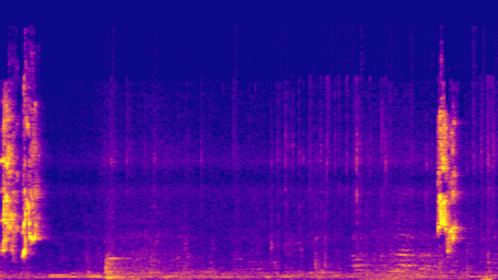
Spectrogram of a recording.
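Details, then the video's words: Morning chirping of a lutino lovebird: a harsh, high double chirp at the start and another brief burst near the end, with a soft low murmur between. "Lutino LoveBird Chirping Sounds"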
